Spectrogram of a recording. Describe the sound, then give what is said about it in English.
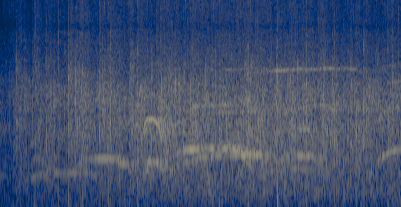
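Audience applause fills the room at a talk, a dense, steady wash of many hands clapping that swells slightly after the first half-second and then holds loud and continuous to the end. “you're clapping for the wrong thing. That clap should really be for all of the women who continue to put up with the men in this room every day.”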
